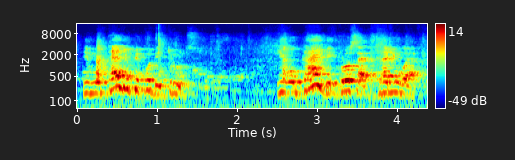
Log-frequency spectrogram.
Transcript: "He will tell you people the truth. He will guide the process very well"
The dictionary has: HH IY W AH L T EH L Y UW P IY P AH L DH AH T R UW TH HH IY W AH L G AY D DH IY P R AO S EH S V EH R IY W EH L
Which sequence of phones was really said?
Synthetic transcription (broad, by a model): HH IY W AH L T EH L Y UW P IY P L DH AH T R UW S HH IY W AH L G AY D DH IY P R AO S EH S V EH R IY W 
